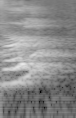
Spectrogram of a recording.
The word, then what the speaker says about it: Veerle: clients are asking the pronunciation of my name. It is Veerle. So not Veerle, like the Americans or the Australians or people from the UK are saying not Veerle like the French ones, it's Veerle. I know it's difficult to pronounce, but it's a typical Flemish name, it's very common in here.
